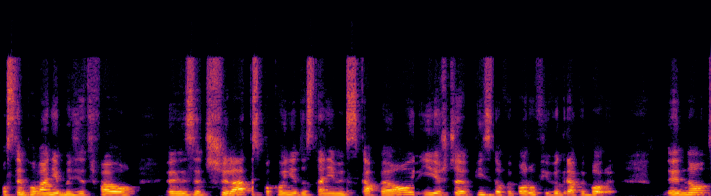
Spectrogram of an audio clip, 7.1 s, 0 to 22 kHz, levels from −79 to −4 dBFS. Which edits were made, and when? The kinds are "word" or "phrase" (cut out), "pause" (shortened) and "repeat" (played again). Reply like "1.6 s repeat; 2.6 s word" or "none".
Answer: 2.5 s word; 3.5 s word; 4.1 s word; 4.9 s word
